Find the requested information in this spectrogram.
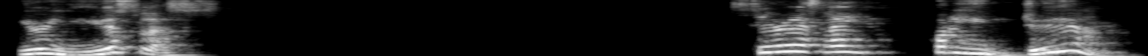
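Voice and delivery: acted scathing inner critic; exasperated, disgusted telling-off of yourself; harsh self-talk. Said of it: "change in tone in my voice when I'm talking to myself".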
